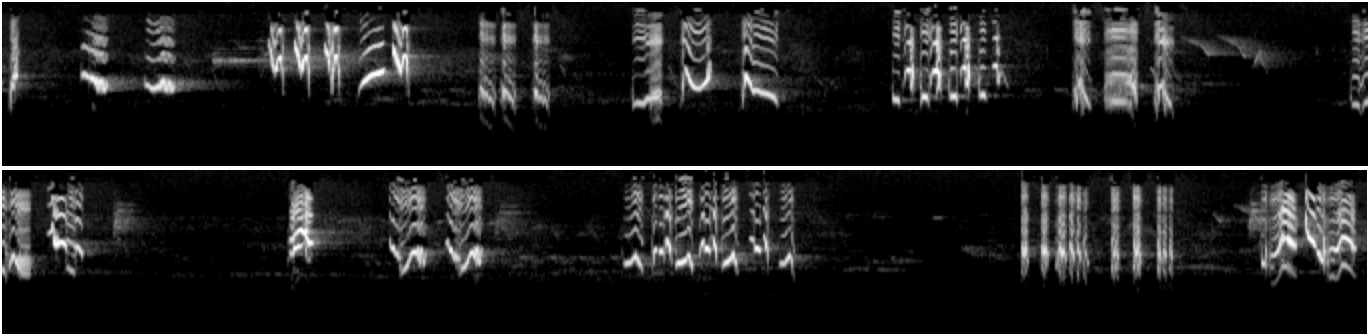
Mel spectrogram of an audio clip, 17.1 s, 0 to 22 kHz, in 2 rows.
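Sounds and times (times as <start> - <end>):
brown thrasher song: 0.0 - 17.0.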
